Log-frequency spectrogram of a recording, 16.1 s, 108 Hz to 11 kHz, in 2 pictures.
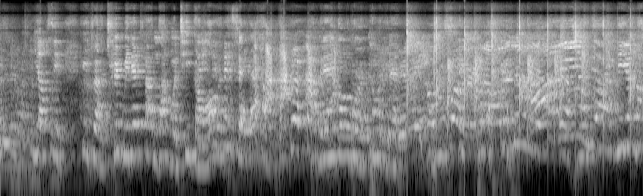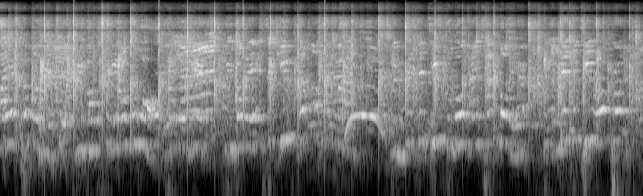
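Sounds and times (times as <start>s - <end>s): voices calling out: 3.2s - 16.0s
rhythmic hand clapping: 5.0s - 16.0s.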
